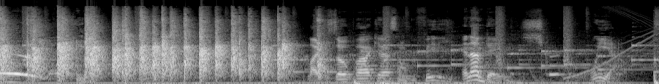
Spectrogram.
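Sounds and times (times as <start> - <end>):
small group clapping for a podcast guest: 0.0 - 3.4
speech: 3.4 - 6.4.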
